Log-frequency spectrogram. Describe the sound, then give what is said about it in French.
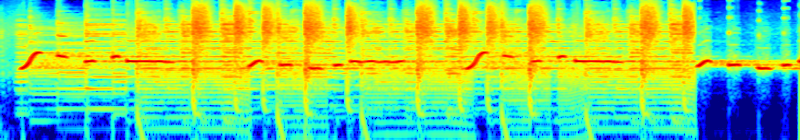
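A loud, high-pitched whistling tone from a man's ringing ears, heard through a telephone held to his ear, holds steady with occasional upward slides, while sharp whooshing bursts repeat throughout. Nobody speaks. “moi j'ai les oreilles qui sifflent, c'est assez insupportable”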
